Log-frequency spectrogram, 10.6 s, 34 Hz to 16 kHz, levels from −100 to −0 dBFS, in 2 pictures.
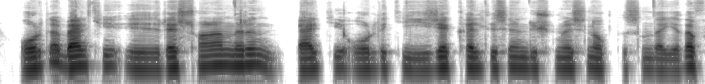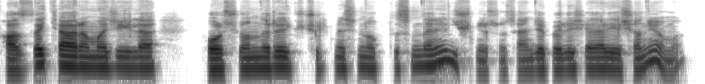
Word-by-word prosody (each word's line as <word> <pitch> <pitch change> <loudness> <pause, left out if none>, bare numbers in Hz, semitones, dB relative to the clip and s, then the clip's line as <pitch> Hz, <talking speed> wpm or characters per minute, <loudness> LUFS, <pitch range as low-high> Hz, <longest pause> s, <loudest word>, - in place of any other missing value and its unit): orada 120 +3 +2
belki, 135 +1 +6
eee, 115 -4 -5
restoranların, 135 +1 +1
belki, 115 +2 -1
oradaki 115 +1 -7
yiyecek 115 +3 -1
kalitesini 120 0 -2
düşmesi 120 0 -6
noktasında 115 -1 -7
ya 105 0 -7
da 130 - +6
fazla 105 +2 +4
kâr 135 -2 +7
amacıyla 125 -1 +1 0.4
porsiyonları 115 +2 +2
küçültmesi 120 +1 -9
noktasında 120 +3 -4
ne 185 +6 +2
düşünüyorsun? 95 - -9
Sence 105 +2 -5
böyle 110 0 -1
şeyler 115 0 -1
yaşanıyor 115 - -1
mu? 180 - -12
120 Hz, 140 wpm, -23 LUFS, 115-125 Hz, 0.4 s, kâr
